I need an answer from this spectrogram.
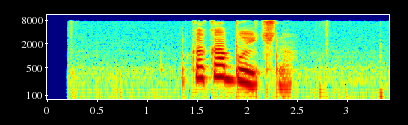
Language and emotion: Russian, sad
